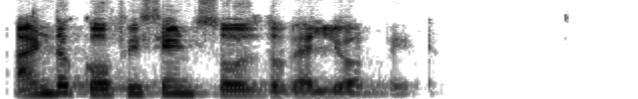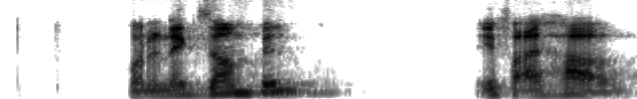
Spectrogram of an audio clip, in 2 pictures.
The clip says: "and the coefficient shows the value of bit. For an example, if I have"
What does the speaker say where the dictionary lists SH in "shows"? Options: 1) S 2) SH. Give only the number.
1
